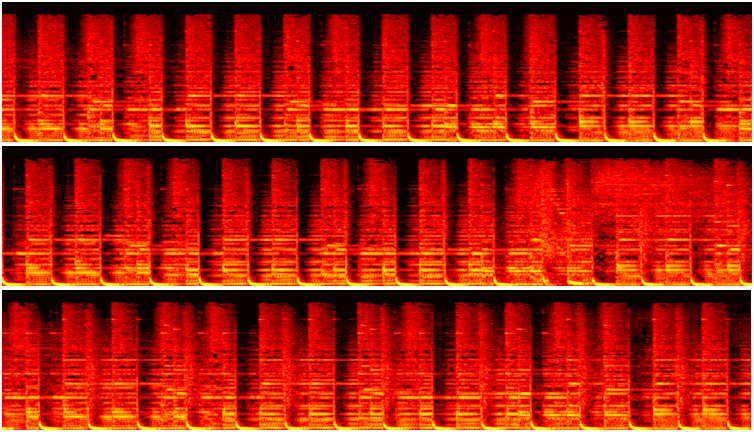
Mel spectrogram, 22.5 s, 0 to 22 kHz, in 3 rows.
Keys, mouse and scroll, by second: 8.4 v, 8.9-22.4 drag.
